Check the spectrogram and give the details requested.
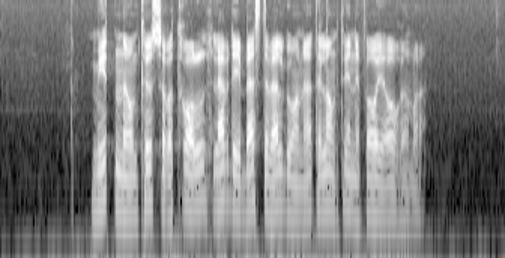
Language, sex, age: Norwegian, male, 27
